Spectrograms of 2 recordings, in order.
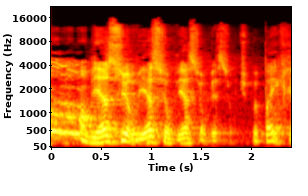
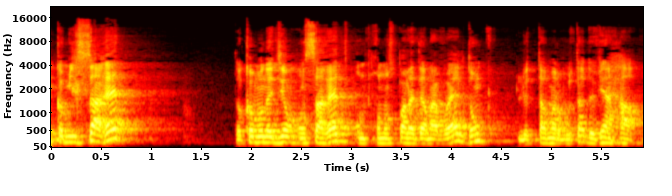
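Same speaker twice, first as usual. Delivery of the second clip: ordinary talk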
